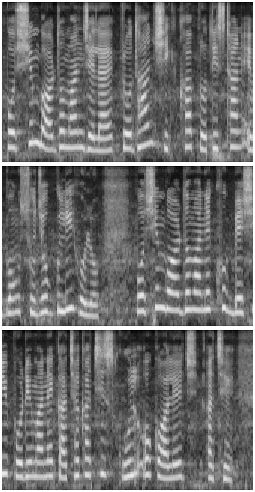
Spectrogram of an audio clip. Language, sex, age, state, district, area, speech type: Bengali, female, 30-45, West Bengal, Paschim Bardhaman, urban, spontaneous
